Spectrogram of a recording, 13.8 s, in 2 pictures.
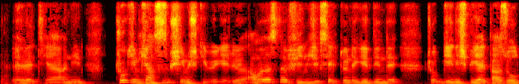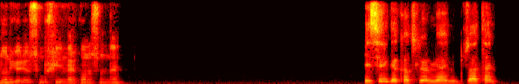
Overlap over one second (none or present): none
